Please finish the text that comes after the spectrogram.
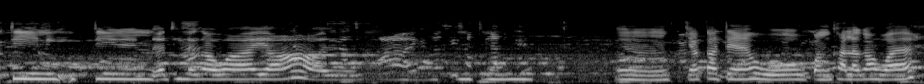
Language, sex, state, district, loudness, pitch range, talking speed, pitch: Maithili, female, Bihar, Supaul, -22 LUFS, 230-250 Hz, 95 wpm, 240 Hz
